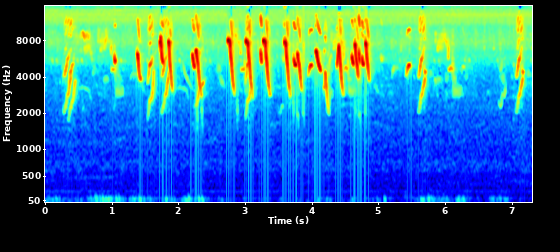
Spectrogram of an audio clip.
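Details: Saffron finch song for stimulating other canaries to sing: a burst of loud, sharp, high downslurred notes in quick succession, then a few spaced chirps, in a quiet setting.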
